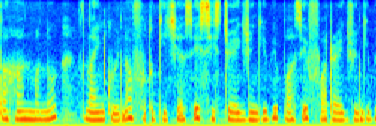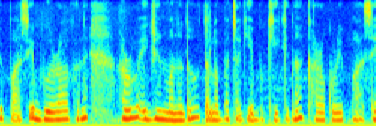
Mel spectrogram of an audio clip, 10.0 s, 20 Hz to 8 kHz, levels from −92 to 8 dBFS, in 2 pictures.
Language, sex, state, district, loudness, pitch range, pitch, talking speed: Nagamese, female, Nagaland, Kohima, -17 LUFS, 180-205 Hz, 190 Hz, 220 wpm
